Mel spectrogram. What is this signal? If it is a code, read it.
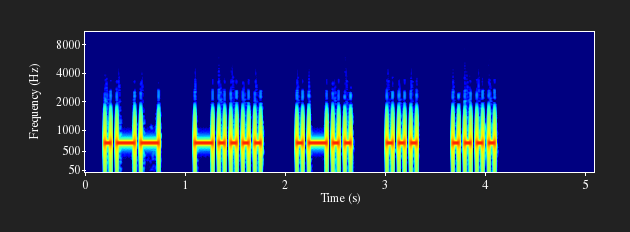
Morse code, heard as a keyed tone, about 19 wpm, spaced as for 14 wpm, 700 Hz. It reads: W6LSH
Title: 140 Lesson 23g - Letter f - Call Signs 20wpm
